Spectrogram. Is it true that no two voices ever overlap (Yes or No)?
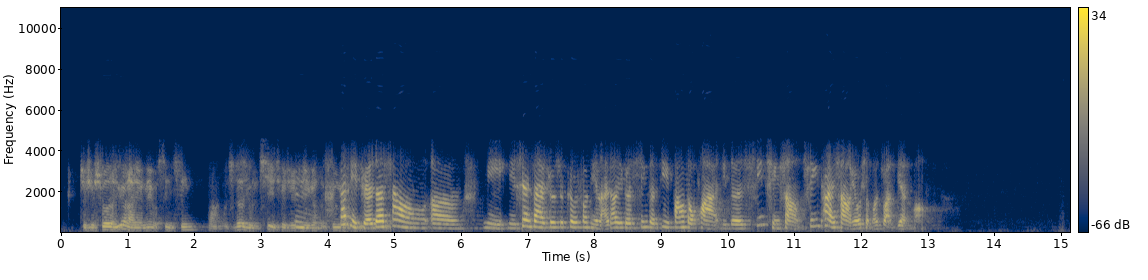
No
